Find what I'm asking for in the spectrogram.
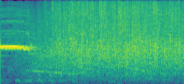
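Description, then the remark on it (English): A single short, shrill whistle blast rings out, blown to end a round as Clement Freud is speaking, then gives way to steady applause from an audience that continues to the end. “So Clement Freud spoke as a whistle and gained that extra point.”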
